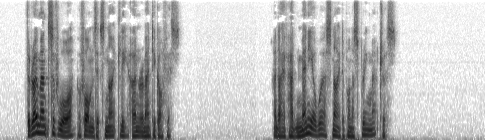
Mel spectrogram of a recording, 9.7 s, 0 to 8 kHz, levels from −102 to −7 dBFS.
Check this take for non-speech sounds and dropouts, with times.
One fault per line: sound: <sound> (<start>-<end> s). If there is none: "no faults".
no faults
